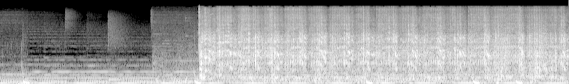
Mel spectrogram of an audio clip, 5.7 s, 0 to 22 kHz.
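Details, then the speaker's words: 1982 Yamaha XV920 Virago V-twin, new starter fitted, no fuel line connected, running on starting fluid: starter whirs about two seconds, then fires and keeps running with an even, lumpy beat; healthy start. "I honestly can't believe it, and this thing is rearing to go just off some starter fluid."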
